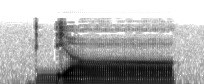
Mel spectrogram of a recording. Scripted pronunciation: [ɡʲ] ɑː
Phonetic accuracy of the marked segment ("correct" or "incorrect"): correct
